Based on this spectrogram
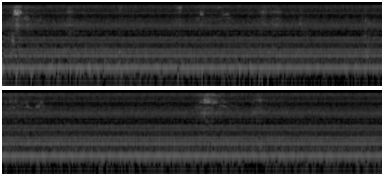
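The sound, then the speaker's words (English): Steady, quiet white noise laced with a strong low electrical hum, running unchanged for about ten seconds with no voices or other events. “You can drift off into white noise or you can stay with me.”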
